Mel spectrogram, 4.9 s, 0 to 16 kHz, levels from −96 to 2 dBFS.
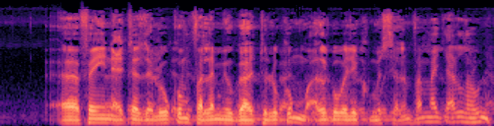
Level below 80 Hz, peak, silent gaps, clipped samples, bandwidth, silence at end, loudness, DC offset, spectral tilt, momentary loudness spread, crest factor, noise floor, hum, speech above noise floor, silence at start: -46 dBFS; 0 dBFS; none; under 0.1%; 12.5 kHz; 0 s; -19 LUFS; under 0.1%; -4.5 dB/octave; 8 LU; 18 dB; -55 dBFS; none; 36 dB; 0.5 s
